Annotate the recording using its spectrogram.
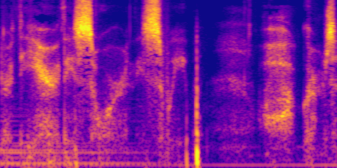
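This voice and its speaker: Whispering at a fairly slow pace, the speaker is heard over music in the background. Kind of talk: ASMR reading aloud of a bedtime story book. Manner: soft, hushed, lulling sing-song cadence for the gentle lines.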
